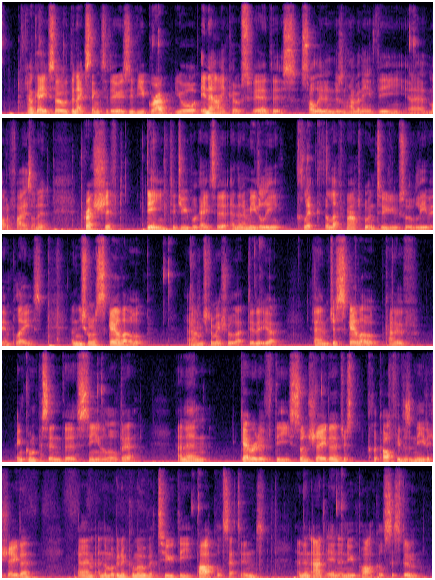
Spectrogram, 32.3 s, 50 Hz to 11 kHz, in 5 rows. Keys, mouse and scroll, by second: 0.2 shift+middle click, 1.2 middle click, 2.2 click, 6.0 click, 8.5 shift+d, 13.6 s, 15.8 g, 18.6 s, 21.0 scroll down 4, 24.0 click, 28.6 click, 30.8 click.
